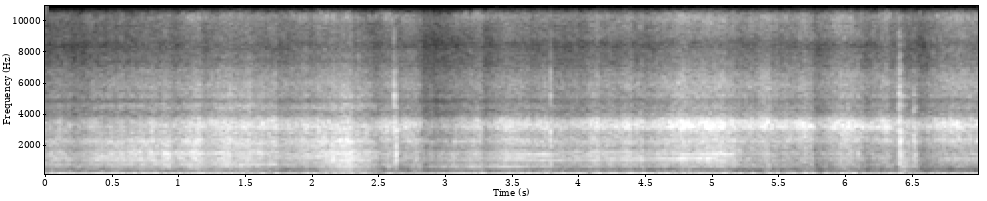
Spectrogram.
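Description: A rally car's engine roars at full throttle.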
